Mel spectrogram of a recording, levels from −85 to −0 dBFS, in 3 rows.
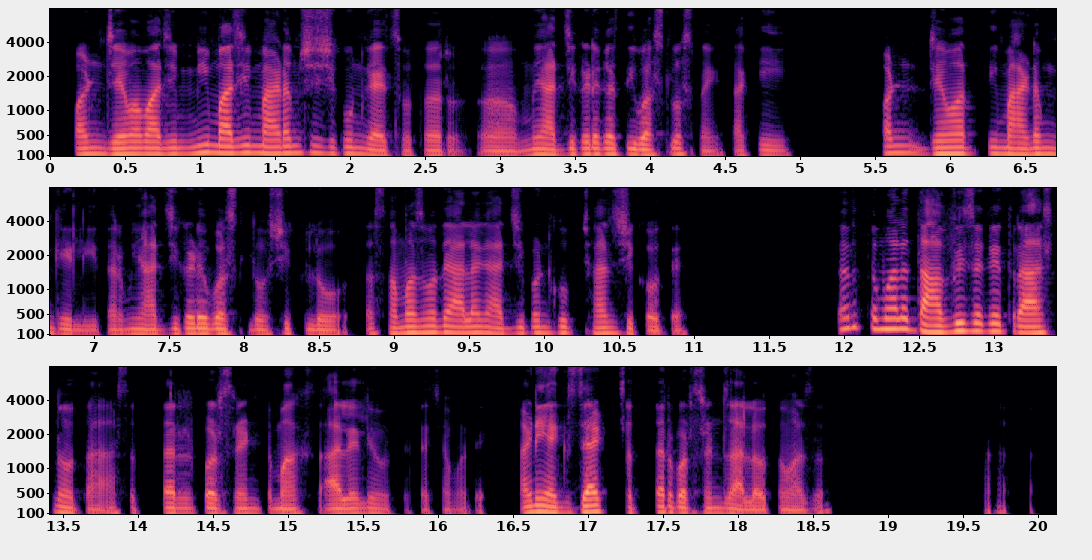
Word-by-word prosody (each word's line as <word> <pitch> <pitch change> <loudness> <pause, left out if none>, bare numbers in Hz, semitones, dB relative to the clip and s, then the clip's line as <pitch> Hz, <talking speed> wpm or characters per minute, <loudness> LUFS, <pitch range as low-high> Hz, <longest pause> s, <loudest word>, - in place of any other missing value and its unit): पण, 120 +1 +1
जेव्हा 120 +1 +4
माझी 125 0 +3
मी 130 +5 0
माझ्या 145 -1 +3
मॅडमशी 145 +2 +1
शिकून 130 -1 -3
घ्यायचो. 95 -3 -1
तर, 95 -1 -3 0.2
अ, 90 -1 -3
मी 110 - +1
आजीकडे 115 +3 +1
कधी 115 0 -1
बसलोच 110 +2 -1
नाही 90 +3 -8
ताकी. 100 0 -6 0.6
पण, 145 +1 -3
जेव्हा 130 +1 +5
ती 130 +1 -7
मॅडम 120 0 +2
गेली. 90 -3 -4
तर, 95 - -4
मी 100 +2 -2
आजीकडे 105 +3 +1
बसलो, 95 -1 -3
शिकलो. 95 -3 -4 0.2
तर, 105 - -8
समजण्यामध्ये 125 +3 +3
आला, 125 0 +3
की 130 - +1
आजी 115 0 -2
पण 125 -1 -1
खूप 125 -1 -5
छान 115 0 +1
शिकवते. 85 -7 -5 1.1
तर, 210 - 0
तुम्हाला 205 0 +5
10वी 145 +2 +7
चा 165 0 +2
काही 160 0 +2
त्रास 125 -2 +4
नव्हता, 105 -3 -2
70% 100 -2 -3
मार्क्स 90 0 -2
आलेले 100 +2 +1
होते. 95 -3 -8
त्याच्यामध्ये - - -13 0.3
आणि 130 +2 +6
एक्झॅक्ट 125 +4 +4
70% 105 -1 -2
झालं 85 -4 +1
होतं 80 +1 -4
माझं. 80 +5 -5 1.1
हां, - - -12
हां. - - -31
115 Hz, 165 wpm, -24 LUFS, 95-125 Hz, 1.1 s, 10वी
